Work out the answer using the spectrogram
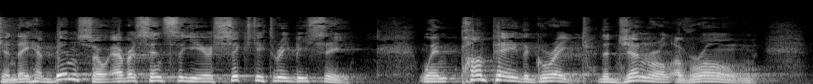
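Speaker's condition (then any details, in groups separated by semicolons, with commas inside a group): No condition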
